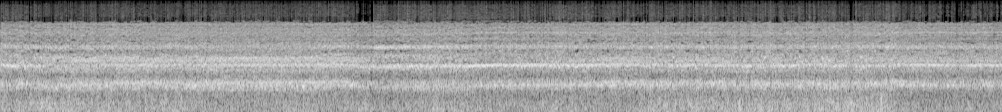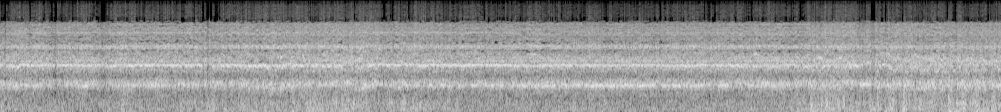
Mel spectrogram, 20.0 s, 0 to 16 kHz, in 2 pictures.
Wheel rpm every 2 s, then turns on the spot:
220, 220, 220, 230, 230, 230, 230, 230, 230, 230.
none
